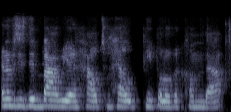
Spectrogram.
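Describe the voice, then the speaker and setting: Speaking very fast with an Italian accent, a woman uses a fairly high voice with fairly even intonation. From Italy. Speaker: childcare trainer, former midwife. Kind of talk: webinar lecture. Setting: online webinar. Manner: halting, many fillers and repetitions.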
